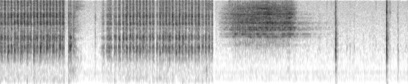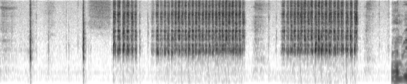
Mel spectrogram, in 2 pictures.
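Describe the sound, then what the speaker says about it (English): Hand file rasping to clean up a wooden model ship part for HMS Thorn, in several loud, close bursts of gritty scraping strokes separated by quiet gaps with light taps and clicks. "Now we use the file to clean it up and open it up."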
